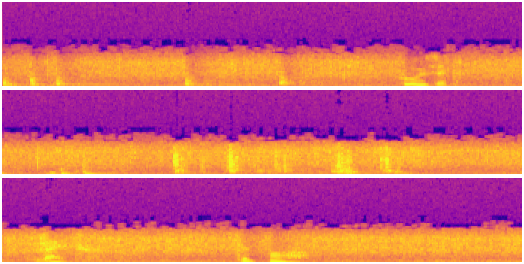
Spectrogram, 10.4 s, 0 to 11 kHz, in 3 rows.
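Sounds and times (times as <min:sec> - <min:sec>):
knocking on a wooden door: 0:00.0 - 0:00.6, 0:01.2 - 0:02.0, 0:04.0 - 0:06.2
low steady hum: 0:00.0 - 0:10.3
speech: 0:02.7 - 0:03.2, 0:08.5 - 0:09.1.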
